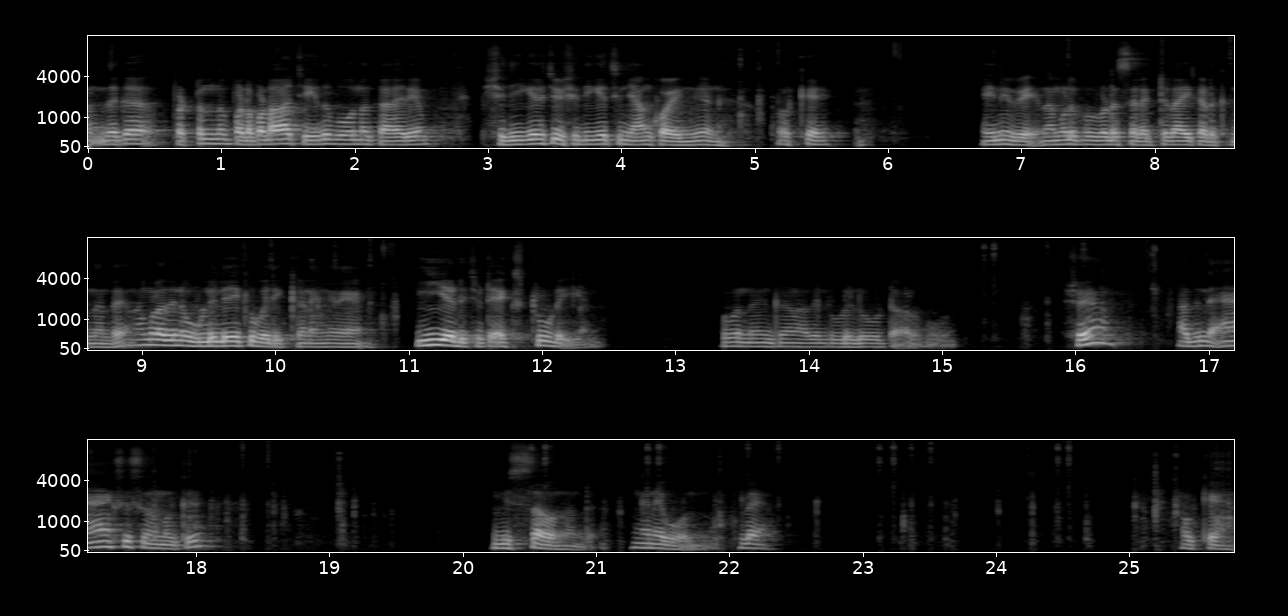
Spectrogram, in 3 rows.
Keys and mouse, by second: 5.9 click, 11.4 e, 15.7 KP_3, 16.3 KP_1, 16.7 z, 17.5 click, 18.4 g, 20.2 g, 21.7 g, 22.7 z, 22.9 g, 24.3 ctrl+z, 24.7 click.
